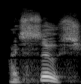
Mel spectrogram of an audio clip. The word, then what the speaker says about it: Iesus: known to us through Isus, your servant. That's the Greek pronunciation.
